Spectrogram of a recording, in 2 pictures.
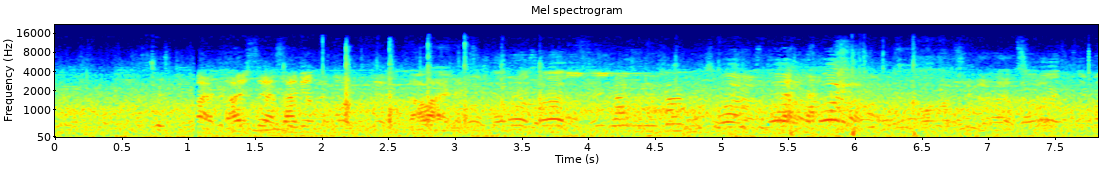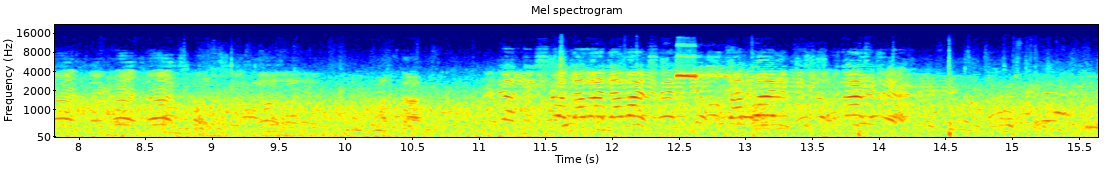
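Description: Men shout to each other outdoors, some distance away.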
